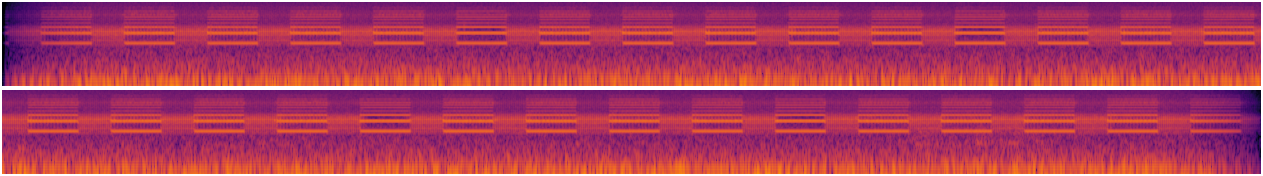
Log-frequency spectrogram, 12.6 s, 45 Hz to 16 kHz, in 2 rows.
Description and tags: This is a recording of my braun electric toothbrush alarm. When turned off after using it gives a very quite alarm to warn you that it needs charging. Recorded on my ipod touch 3G with blue mikey microphone and FiRe app. Please note this particular alarm is very quite - hence there is a bit of white noise in the recording. However it makes an interesting alarm with strange buzzy bits in between the beeps.
alarm, toothbrush, low-battery, braun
